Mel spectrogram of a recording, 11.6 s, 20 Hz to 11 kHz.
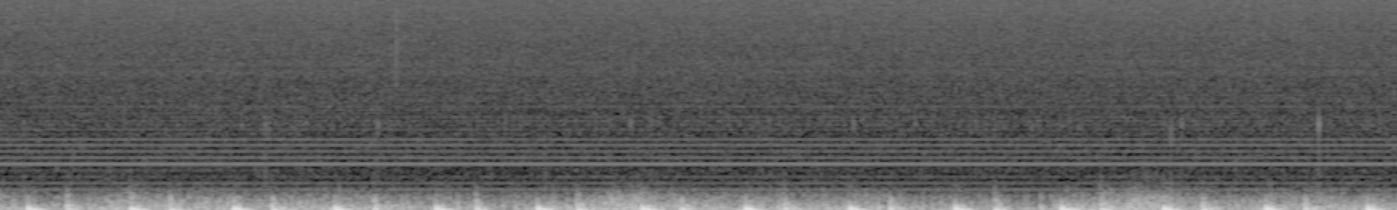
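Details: Resting heartbeat over the aortic area: steady paired low thumps at about 70 beats a minute, with a faint steady hum behind; normal heart sounds.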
